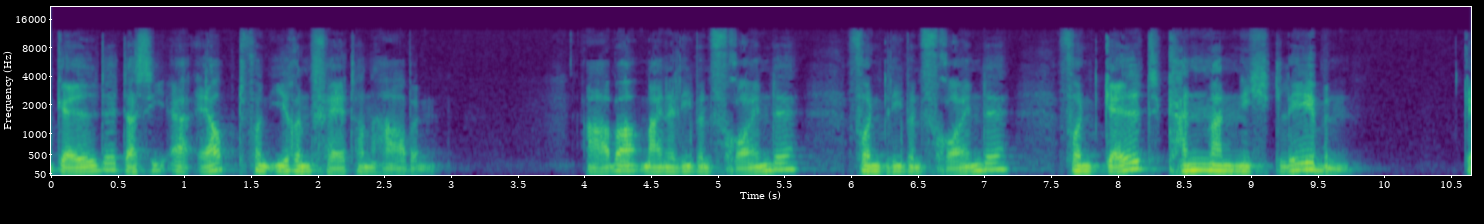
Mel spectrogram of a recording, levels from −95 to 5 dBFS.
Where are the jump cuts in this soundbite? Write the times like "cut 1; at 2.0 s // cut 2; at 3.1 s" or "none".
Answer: cut 1; at 6.3 s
